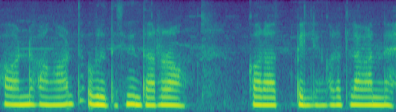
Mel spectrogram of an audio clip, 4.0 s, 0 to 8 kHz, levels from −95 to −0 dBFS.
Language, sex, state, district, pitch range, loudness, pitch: Chakma, female, Tripura, Dhalai, 200-215 Hz, -13 LUFS, 205 Hz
